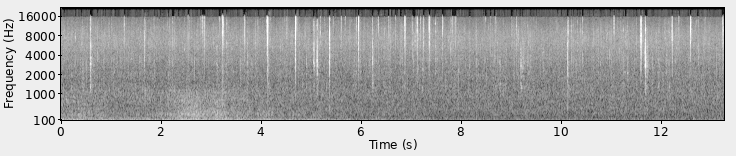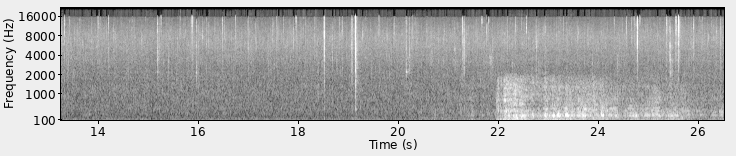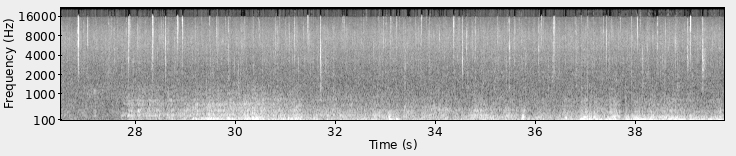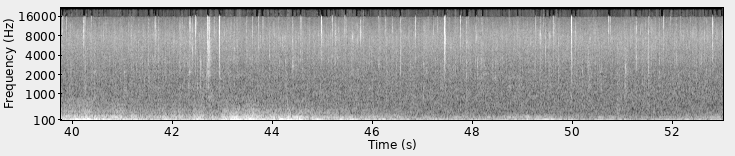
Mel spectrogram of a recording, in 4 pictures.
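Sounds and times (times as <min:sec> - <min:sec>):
thunder rumbling: 0:00.0 - 0:04.8, 0:21.4 - 0:47.3
steady rain: 0:00.0 - 0:53.0
wood fire crackling: 0:00.0 - 0:53.0.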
